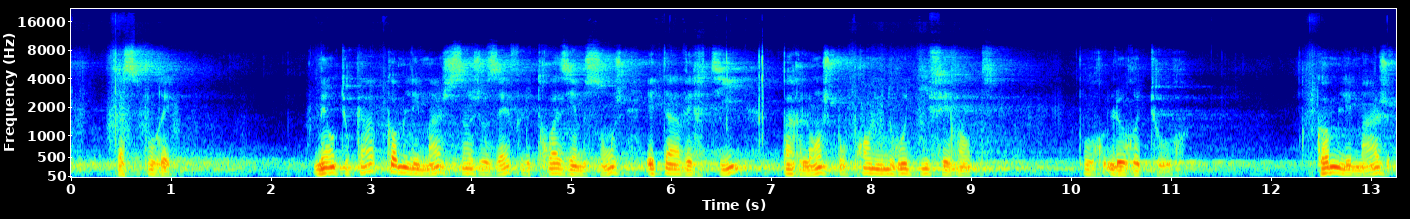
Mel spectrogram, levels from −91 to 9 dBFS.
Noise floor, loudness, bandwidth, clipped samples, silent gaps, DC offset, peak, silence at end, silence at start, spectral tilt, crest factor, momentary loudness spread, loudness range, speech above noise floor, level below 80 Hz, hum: -44 dBFS; -20 LUFS; 9 kHz; under 0.1%; none; under 0.1%; -2 dBFS; 0 s; 0 s; -7 dB/octave; 18 dB; 20 LU; 4 LU; 25 dB; -54 dBFS; none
